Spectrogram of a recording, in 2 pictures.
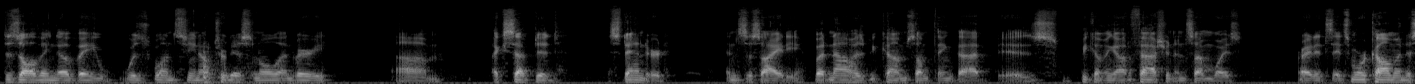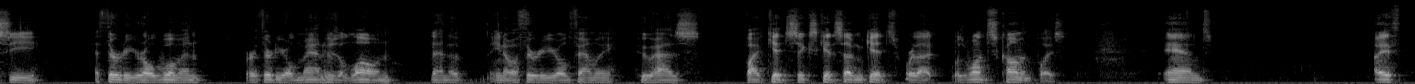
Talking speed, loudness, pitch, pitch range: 155 wpm, -33 LUFS, 100 Hz, 65-105 Hz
